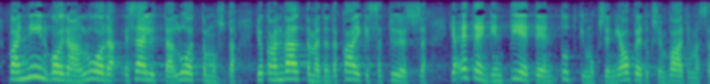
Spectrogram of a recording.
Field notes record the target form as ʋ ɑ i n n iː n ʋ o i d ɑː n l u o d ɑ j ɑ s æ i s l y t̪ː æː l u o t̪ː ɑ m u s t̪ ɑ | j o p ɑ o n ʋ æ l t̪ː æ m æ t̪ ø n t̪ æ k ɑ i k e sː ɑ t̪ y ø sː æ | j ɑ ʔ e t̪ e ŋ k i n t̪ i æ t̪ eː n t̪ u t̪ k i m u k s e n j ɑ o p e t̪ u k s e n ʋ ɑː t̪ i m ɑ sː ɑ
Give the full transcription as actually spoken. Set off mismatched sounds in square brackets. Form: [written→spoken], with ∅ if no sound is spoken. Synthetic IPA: ʋ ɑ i n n iː n ʋ o i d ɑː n l u o d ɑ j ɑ s æ i [s→∅] l y t̪ː æː l u o t̪ː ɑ m u s t̪ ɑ | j o [p→k] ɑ o n ʋ æ l t̪ː æ m æ t̪ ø n t̪ æ k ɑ i k e sː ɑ t̪ y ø sː æ | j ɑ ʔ e t̪ e ŋ k i n t̪ i [æ→e] t̪ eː n t̪ u t̪ k i m u k s e n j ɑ o p e t̪ u k s e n ʋ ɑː t̪ i m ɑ sː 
